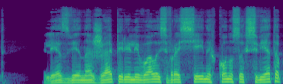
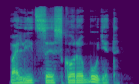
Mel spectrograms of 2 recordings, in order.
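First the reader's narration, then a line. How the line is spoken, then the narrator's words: Quiet, hesitant. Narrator (Russian): наконец тихо произнес Альф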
